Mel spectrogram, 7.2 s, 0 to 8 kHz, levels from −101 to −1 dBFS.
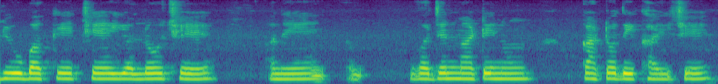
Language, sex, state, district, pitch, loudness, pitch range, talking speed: Gujarati, female, Gujarat, Valsad, 195 Hz, -15 LUFS, 190-200 Hz, 90 wpm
